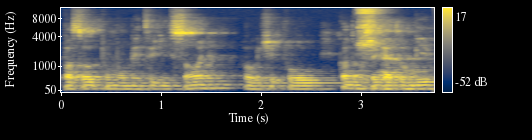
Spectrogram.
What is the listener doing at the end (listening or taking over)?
listening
